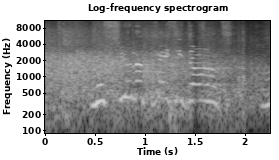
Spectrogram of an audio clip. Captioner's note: some Applause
